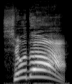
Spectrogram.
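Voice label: voice soviet infantry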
